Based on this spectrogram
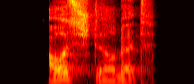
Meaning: second-person plural dependent subjunctive II of aussterben
- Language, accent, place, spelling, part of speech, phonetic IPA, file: German, Germany, Berlin, ausstürbet, verb, [ˈaʊ̯sˌʃtʏʁbət], De-ausstürbet.ogg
